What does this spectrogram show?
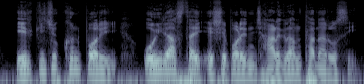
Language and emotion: Bengali, neutral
